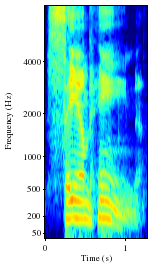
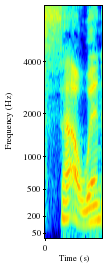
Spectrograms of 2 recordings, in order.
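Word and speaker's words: Samhain: But when uh oh they're talking about that that word, you know what they they they pronounced it Sam Hayne like it's a person like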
